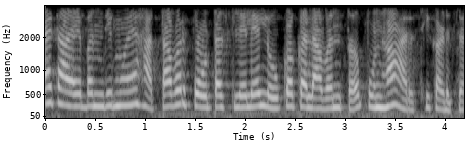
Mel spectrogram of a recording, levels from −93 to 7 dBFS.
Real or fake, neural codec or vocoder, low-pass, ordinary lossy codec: fake; codec, 16 kHz, 16 kbps, FunCodec, trained on LibriTTS, 50 frames a second; 3.6 kHz; none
